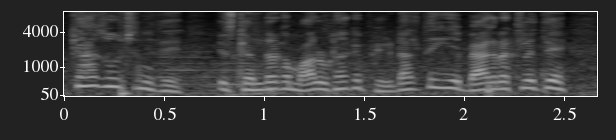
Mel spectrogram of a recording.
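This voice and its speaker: An actor playing a naive, jumpy young theatre worker in a comedy film, eager and quick to protest. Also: male voice, sits high, lively intonation, faint music behind. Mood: excited.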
